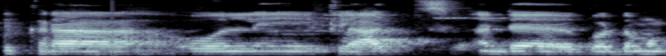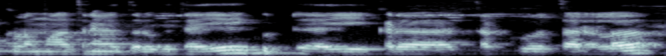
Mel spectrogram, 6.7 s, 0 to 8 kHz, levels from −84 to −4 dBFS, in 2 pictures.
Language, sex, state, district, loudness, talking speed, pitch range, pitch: Telugu, male, Andhra Pradesh, Guntur, -19 LUFS, 110 wpm, 130-135 Hz, 135 Hz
